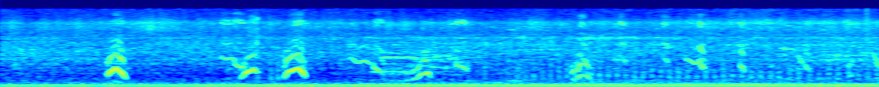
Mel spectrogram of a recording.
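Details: Cockapoo puppies, seven of them, playing outside at Denning Farms; a few short rising-falling whimpers near the start, then softer squeaky whines scattered through, over a steady low hum.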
